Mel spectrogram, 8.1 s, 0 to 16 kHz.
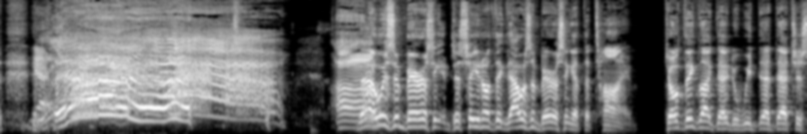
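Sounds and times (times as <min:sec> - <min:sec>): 
speech: 0:00.0 - 0:01.4, 0:03.4 - 0:08.0
person imitating a scream from a song: 0:00.4 - 0:03.7.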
